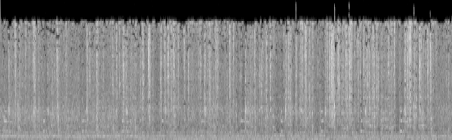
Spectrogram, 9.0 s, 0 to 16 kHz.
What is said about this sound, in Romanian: Boabele de porumb sunt zdrobite de pietrele care se rotesc cu o turație mică. Zilnic aici se macină aproximativ 100 de kilograme de făină.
